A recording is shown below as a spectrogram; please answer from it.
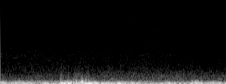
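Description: Wind buffeting the microphone: a loud, uneven low rumble that surges and fades.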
